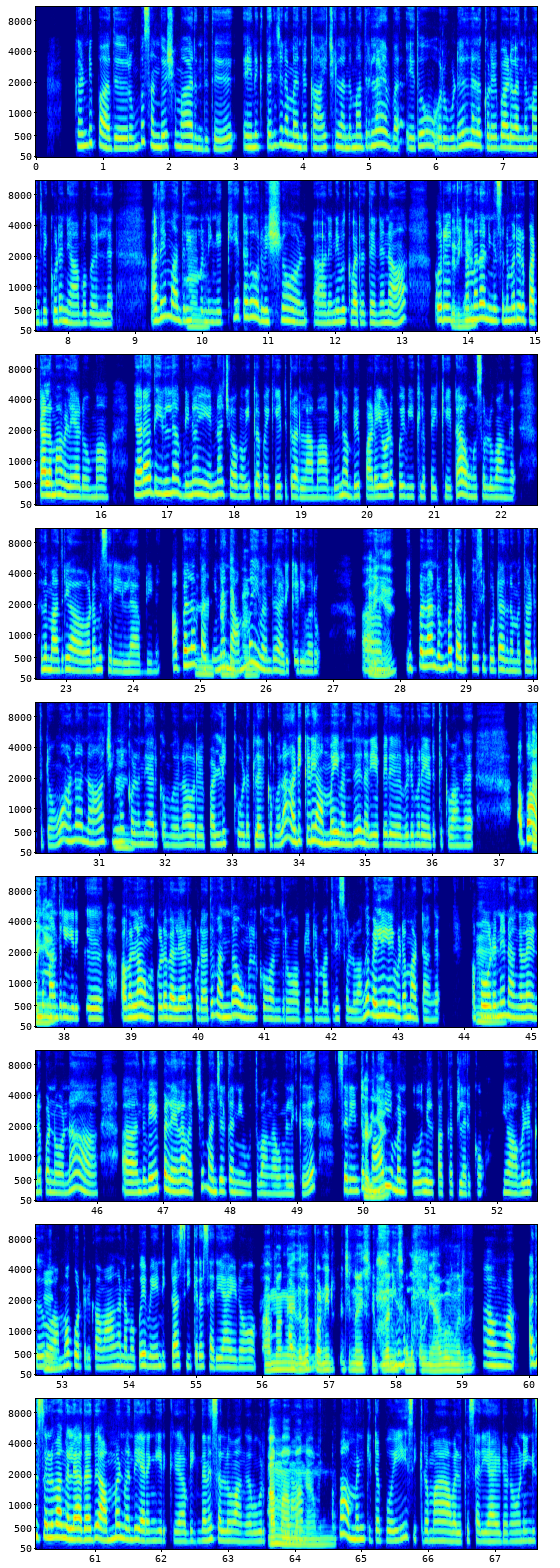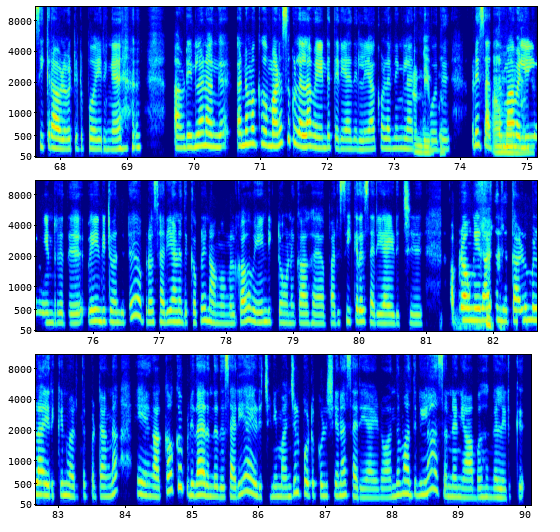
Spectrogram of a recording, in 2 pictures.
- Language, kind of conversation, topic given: Tamil, podcast, குழந்தையாக வெளியில் விளையாடிய உங்கள் நினைவுகள் உங்களுக்கு என்ன சொல்கின்றன?
- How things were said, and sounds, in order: laugh; other background noise; laugh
